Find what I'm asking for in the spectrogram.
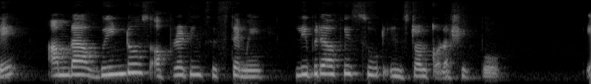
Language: Bangla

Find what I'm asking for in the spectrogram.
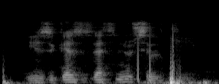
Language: Kabyle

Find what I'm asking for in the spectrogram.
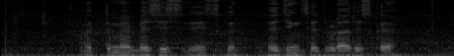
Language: Hindi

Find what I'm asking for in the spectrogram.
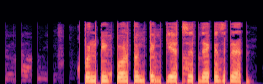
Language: Bangla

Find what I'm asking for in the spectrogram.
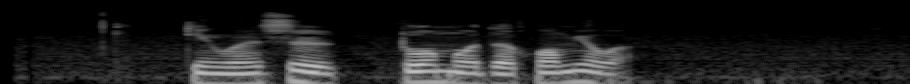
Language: Chinese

